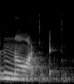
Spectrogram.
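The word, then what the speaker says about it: knot: तो ये जो जड़ों में रूट, इस बीमारी को कहते हैं रूट नॉट, के साइलेंट है भाई, है ना, नॉट, के को हम नहीं बोलेंगे, गुच्चा है मैं के से।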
